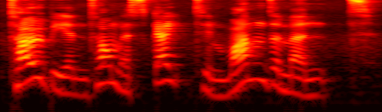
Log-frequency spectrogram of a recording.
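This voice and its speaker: A woman storyteller reading a children's tale aloud in an expressive narrating style. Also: on the low side, measured pace, slightly rough.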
